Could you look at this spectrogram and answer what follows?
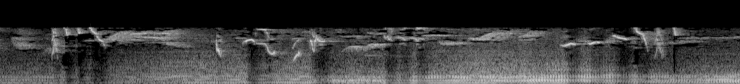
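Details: Kacer (oriental magpie-robin) masteran song for tutoring birds. Scattered sharp whistles and rapid up-and-down notes come over a steady low background hum that grows louder toward the end.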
